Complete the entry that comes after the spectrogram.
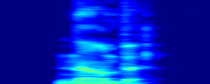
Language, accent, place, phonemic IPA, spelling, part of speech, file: French, France, Lyon, /nɛ̃b/, nimbe, noun, LL-Q150 (fra)-nimbe.wav
- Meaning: halo; nimbus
